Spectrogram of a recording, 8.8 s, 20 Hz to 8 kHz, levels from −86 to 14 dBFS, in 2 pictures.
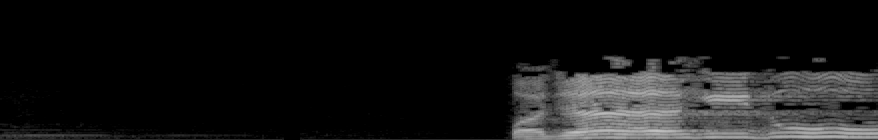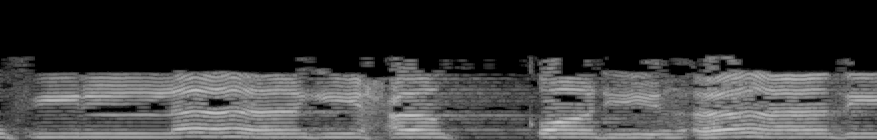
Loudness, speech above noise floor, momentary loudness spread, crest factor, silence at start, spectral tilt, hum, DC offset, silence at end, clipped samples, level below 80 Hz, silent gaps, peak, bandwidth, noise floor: -15 LUFS; 65 dB; 10 LU; 18 dB; 2.55 s; -9 dB/octave; none; under 0.1%; 0 s; under 0.1%; -72 dBFS; none; 0 dBFS; 5 kHz; -82 dBFS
